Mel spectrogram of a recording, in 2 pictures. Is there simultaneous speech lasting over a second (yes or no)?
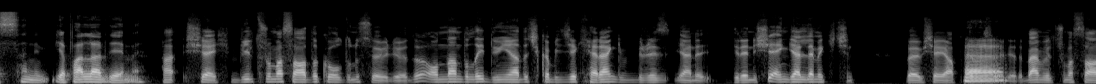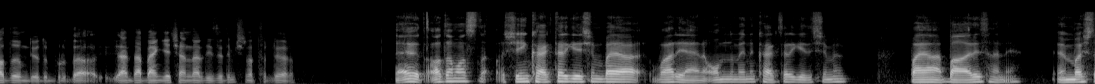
no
